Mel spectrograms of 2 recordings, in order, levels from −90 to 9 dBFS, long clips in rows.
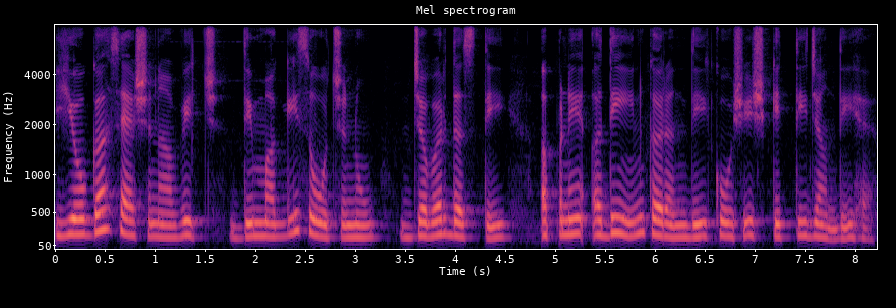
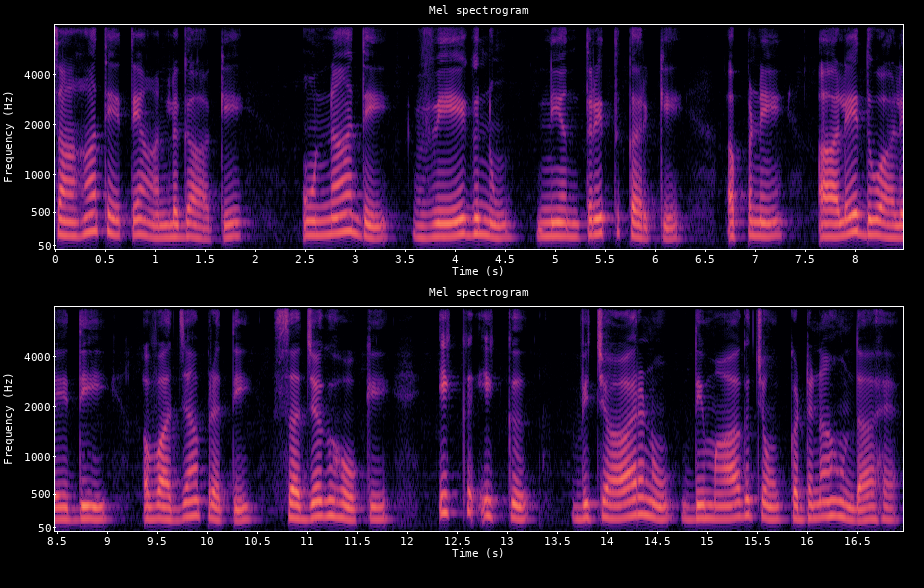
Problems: constant background noise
